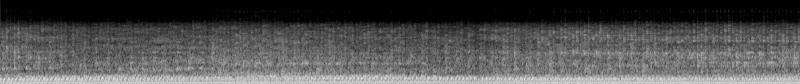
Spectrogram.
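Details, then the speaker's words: Toyota 4Runner 3VZ-E V6 after engine repair, exhaust and vacuum lines not connected: loud, steady, deep idle with an even beat and no misses or knocks, running on all six or at least five cylinders, normal idle. "okay I'll say it runs and it runs on all six or at least five of them"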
